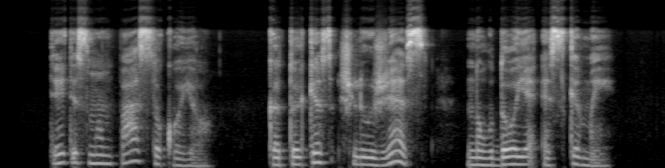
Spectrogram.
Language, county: Lithuanian, Vilnius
